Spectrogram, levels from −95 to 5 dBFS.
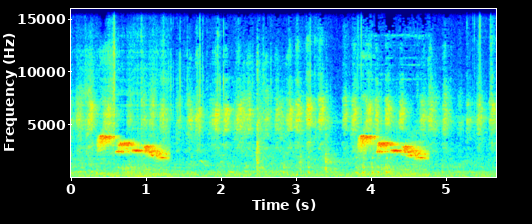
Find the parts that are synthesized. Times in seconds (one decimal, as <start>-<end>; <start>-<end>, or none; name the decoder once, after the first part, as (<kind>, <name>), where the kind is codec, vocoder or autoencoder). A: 0.0-1.3 (autoencoder, DAC-VAE)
